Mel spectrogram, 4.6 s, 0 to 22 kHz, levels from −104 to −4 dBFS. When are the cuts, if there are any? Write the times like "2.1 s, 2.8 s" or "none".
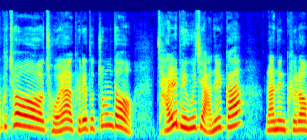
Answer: none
